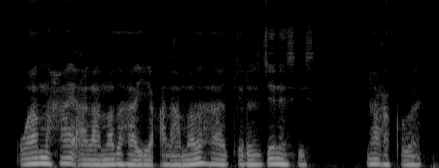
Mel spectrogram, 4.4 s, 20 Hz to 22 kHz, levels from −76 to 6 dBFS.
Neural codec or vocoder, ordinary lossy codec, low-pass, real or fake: vocoder, 44.1 kHz, 128 mel bands, Pupu-Vocoder; none; none; fake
